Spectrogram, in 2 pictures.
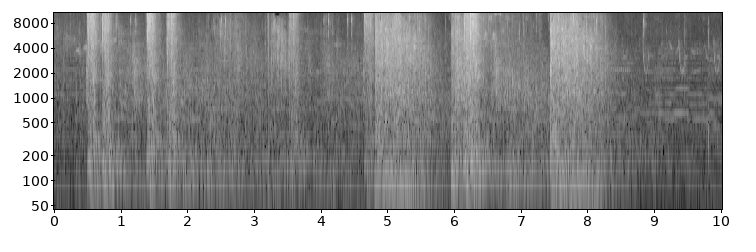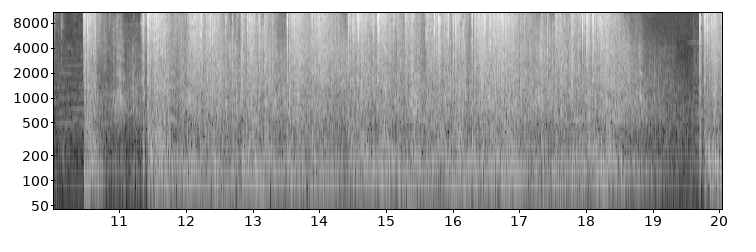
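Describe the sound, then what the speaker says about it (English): Musket volleys and artillery fire in the strategy game Cossacks 3 come in heavy bursts of crackling gunfire and booms, separated by brief lulls, with sustained loud firing toward the end and a voice talking in places. "Let's just start firing on them."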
